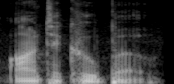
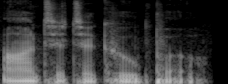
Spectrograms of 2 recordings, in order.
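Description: First: One syllable of the name is left out. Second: Every syllable of the name is pronounced. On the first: The speaker calls it wrong. "You just drop an entire syllable" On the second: The speaker calls it right. "there, you got it"

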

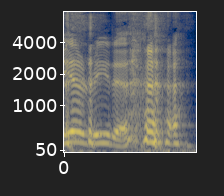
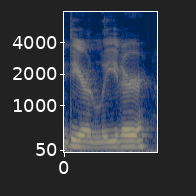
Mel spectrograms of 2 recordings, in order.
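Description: First: It is said in a put-on Asian accent. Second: It is said in the speaker's plain accent.

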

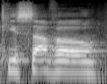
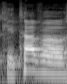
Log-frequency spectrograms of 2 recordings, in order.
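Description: First: The second word begins with an s sound. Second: The second word begins with a t sound. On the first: "I grew up saying Ki Savo" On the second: This is the Israeli, modern pronunciation. "the Israeli way and the modern way of saying it is Ki Tavo"

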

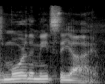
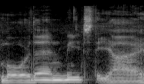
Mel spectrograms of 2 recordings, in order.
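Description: First: It is said in a plain, normal voice. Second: It is said in a mechanical robot voice.

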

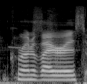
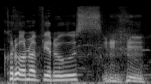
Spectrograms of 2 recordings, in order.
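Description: First: It is said in a plain American accent. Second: It is said the way German kids say it.

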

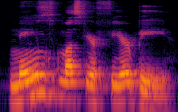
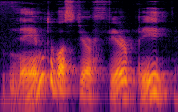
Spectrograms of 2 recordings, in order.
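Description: First: It is said in the speaker's ordinary voice. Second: It is said in a put-on character voice. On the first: "he quotes Yoda" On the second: "You need to do it in the other voice"

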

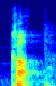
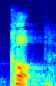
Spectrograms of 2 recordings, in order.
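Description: First: The word is said in a standard accent. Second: The word is said in a Derby accent. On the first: "instead of cup" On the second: "I say cup"

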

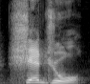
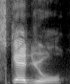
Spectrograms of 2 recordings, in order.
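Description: First: It is said with the British pronunciation. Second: It is said with the American pronunciation. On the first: The speaker calls it wrong. "they're the same idiots that pronounce it schedule" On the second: The speaker calls it right. "when it's clearly pronounced schedule"

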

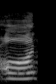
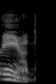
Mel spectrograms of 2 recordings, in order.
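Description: First: The word does not sound like the insect. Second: The word sounds like the insect 'ant'. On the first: It names a relative. The speaker calls it right. "Susie's your aunt" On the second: It names an insect. The speaker calls it wrong. "A little insect is your aunt"

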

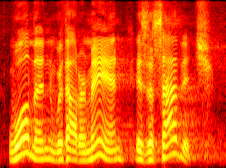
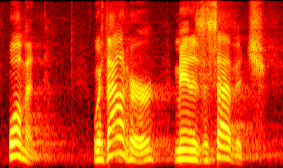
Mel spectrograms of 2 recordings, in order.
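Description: First: It is said as one unbroken phrase. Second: There are pauses after woman and her.

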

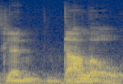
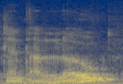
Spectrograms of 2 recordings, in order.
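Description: First: The stress falls early in the word. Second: The stress falls late in the word. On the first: The speaker calls it right. "ich glaube eher, dass es Glendalough ist" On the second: The speaker calls it wrong. "und nicht Glendalough"

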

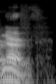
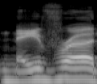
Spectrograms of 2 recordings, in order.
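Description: First: The word is said as one syllable, nerve. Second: The word is said as two syllables, navra. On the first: The speaker calls it right. "It's supposed to be pronounced nerve, like the word nerve" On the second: The speaker calls it wrong. "I've seen clips of people pronouncing it navra"

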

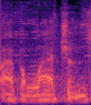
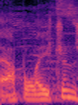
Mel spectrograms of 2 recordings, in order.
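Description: First: It is said the way locals say it. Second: It is said the usual outsider way. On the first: The speaker calls it right. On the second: The speaker calls it wrong.

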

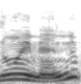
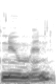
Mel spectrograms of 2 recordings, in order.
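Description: First: The name is said with its original pronunciation. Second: The name is said with the American pronunciation. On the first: This is how the bearer said his own name. "as he would have pronounced it" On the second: This is how the name was said in the United States. "in the United States pronunciation was Newman"

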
